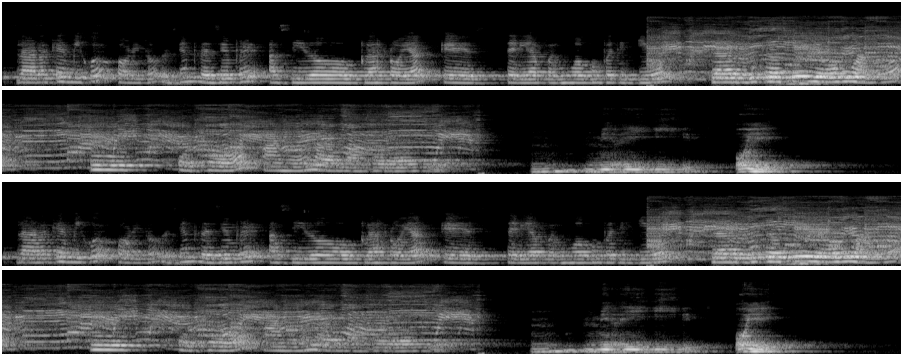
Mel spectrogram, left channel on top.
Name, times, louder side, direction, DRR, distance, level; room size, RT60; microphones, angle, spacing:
voice 1, 0.1-4.7 5.1-9.0 9.8-10.4 10.7-13.4, left 1 dB, 85° left, 3 dB, 1.0 m, -21 dB
sound 1, 6.4-13.8, right 1 dB, 5° left, 0.5 m, -27 dB
voice 2, 14.3-15.9 16.3-16.8, right 1 dB, 50° right, 1 dB, 0.6 m, -20 dB
6.8 x 3.4 x 2.3 m, 1.1 s
head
